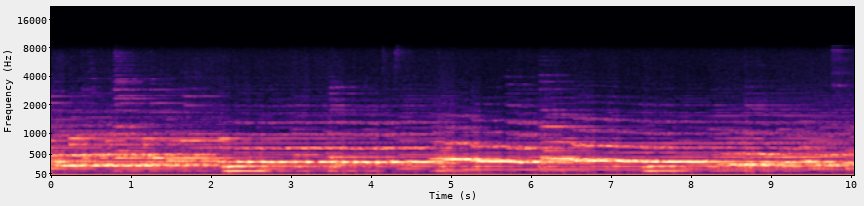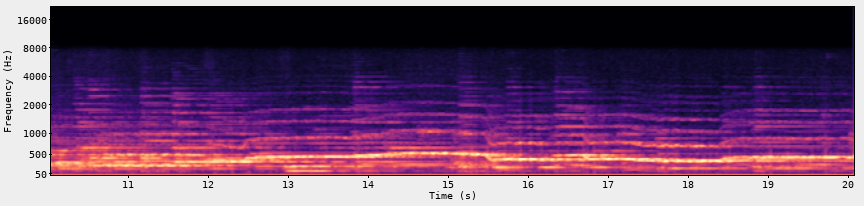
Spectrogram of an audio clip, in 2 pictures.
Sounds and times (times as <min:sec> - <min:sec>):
Theremin: 0:00.0 - 0:20.0.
